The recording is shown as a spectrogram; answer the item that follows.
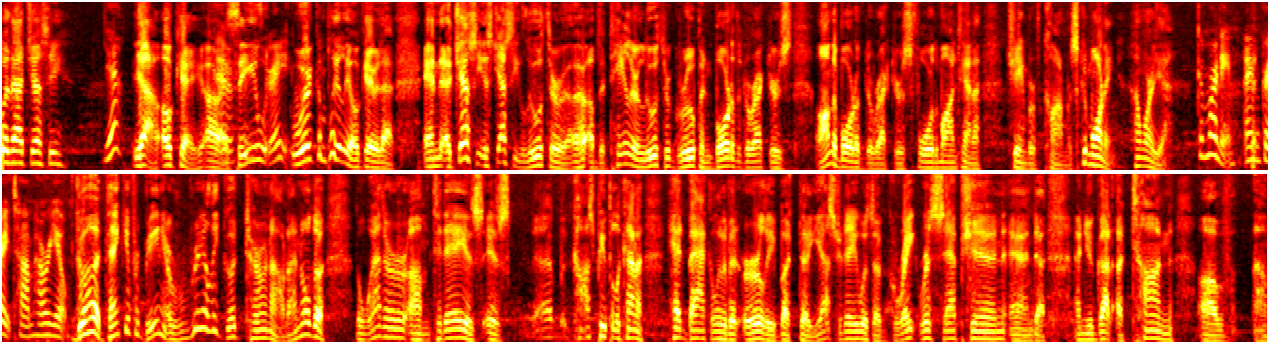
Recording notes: Broadcasting LIVE – MT Chamber’s Business Days at the Capital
